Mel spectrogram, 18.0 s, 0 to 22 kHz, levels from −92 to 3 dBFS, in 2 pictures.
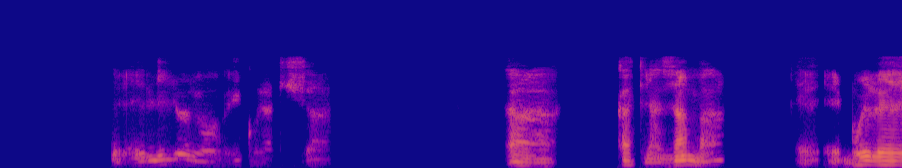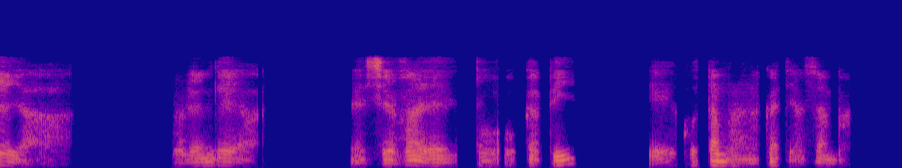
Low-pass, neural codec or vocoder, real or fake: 5.4 kHz; codec, 44.1 kHz, 2.6 kbps, DAC; fake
